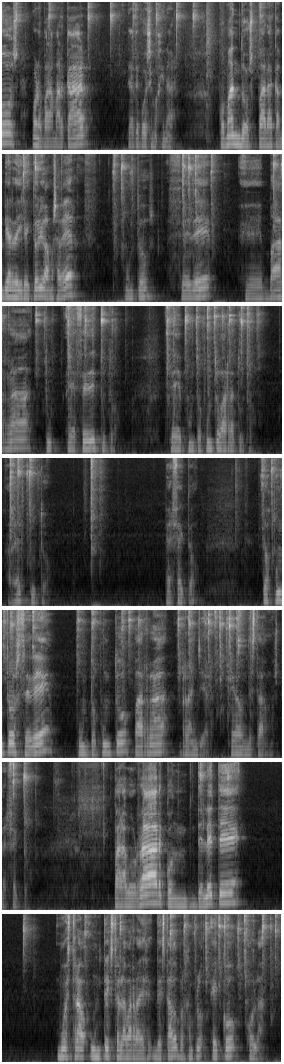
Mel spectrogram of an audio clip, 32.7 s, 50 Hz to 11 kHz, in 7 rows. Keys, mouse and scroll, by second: 0.2-3.1 typing, 4.2 typing, 5.2 super+h, 7.4-10.9 typing, 12.0-15.5 typing, 18.4-22.9 typing, 23.7 super+l, 26.6-27.0 typing, 29.9 super+h, 30.8-32.6 typing.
